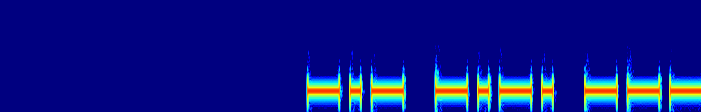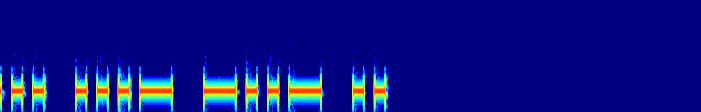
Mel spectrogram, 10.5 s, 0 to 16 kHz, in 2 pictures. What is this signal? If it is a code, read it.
Morse code, heard as a keyed tone, about 15 wpm, 700 Hz. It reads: KC8VXI
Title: USA Call Signs - 6 Characters - Repeated 3x - 15wpm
